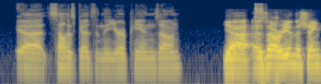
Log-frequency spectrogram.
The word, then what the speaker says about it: Europe: Europe. Europe? All right. Like YURIP. Okay. Also Still the pronounced north.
